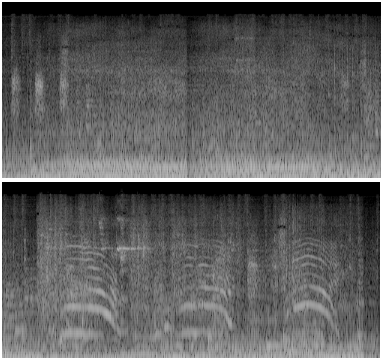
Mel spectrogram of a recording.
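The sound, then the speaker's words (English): A motorcycle engine roars loudly and steadily, with revving surges and high, swooping whines rising and falling through the second half as Buffy rides it in pursuit of a vampire. “On a motorcycle, Buffy roars after the vampire.”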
